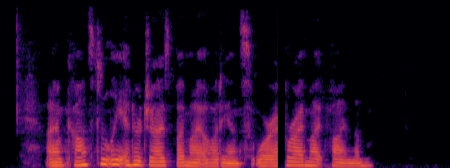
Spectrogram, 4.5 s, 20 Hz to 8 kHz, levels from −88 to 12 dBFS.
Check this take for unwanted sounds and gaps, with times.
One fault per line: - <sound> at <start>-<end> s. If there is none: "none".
- dropout at 2.8-2.9 s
